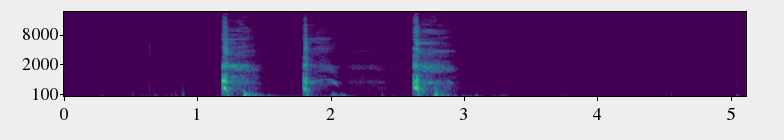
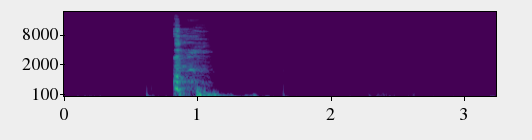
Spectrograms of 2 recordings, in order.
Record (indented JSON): {
  "three_cough_length": "5.1 s",
  "three_cough_amplitude": 9752,
  "three_cough_signal_mean_std_ratio": 0.22,
  "cough_length": "3.2 s",
  "cough_amplitude": 5438,
  "cough_signal_mean_std_ratio": 0.24,
  "survey_phase": "beta (2021-08-13 to 2022-03-07)",
  "age": "45-64",
  "gender": "Female",
  "wearing_mask": "No",
  "symptom_none": true,
  "symptom_onset": "12 days",
  "smoker_status": "Ex-smoker",
  "respiratory_condition_asthma": true,
  "respiratory_condition_other": false,
  "recruitment_source": "REACT",
  "submission_delay": "5 days",
  "covid_test_result": "Negative",
  "covid_test_method": "RT-qPCR"
}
